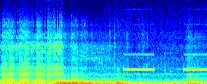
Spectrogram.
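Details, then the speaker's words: Salvage Scion FR-S first start with a little fuel added to an empty tank: long uneven cranking under a steady two-tone chime, almost catching, then runs; slow hard start, low fuel suspected. "Oh, it wants to. Come on, come on. It's running. It runs."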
